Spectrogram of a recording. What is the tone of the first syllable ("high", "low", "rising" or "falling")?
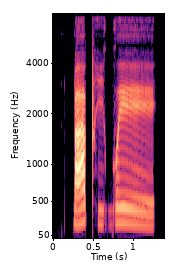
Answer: rising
